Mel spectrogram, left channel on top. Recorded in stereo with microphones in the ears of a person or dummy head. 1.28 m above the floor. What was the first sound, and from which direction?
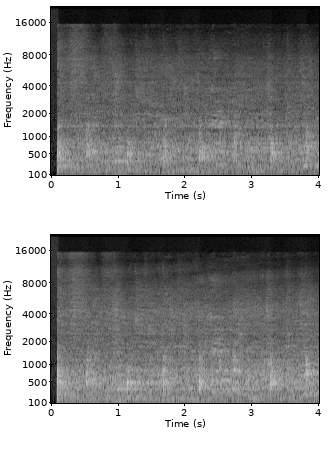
Footsteps, 15° right (ahead or behind).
